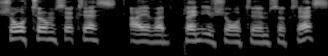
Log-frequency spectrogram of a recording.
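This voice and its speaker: In a Geordie accent, a man speaks at a fairly quick pace with a dark, mellow tone and fairly even intonation, on a very clean recording with a silent background and a dry, close sound with no echo. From northeast England, Newcastle upon Tyne. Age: 40s. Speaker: podcast host. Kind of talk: casual monologue.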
